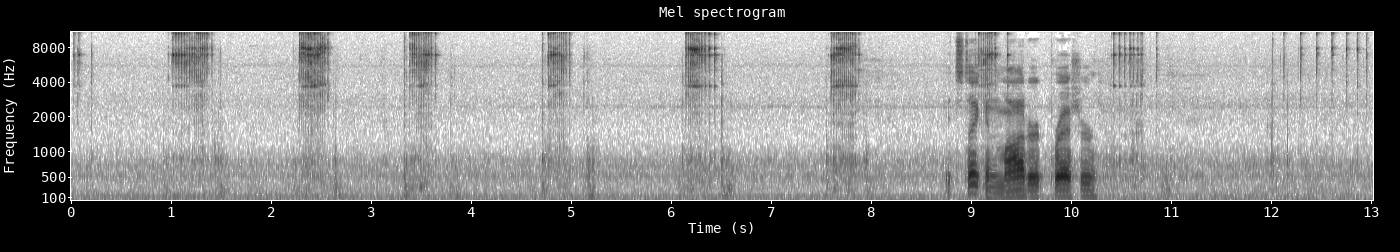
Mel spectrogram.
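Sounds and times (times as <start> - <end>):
steady low hum: 0.0 - 13.0
ratchet wrench clicking: 1.0 - 1.5, 2.3 - 2.6, 3.4 - 3.7, 4.7 - 5.1, 6.1 - 6.5, 7.6 - 8.0, 9.0 - 9.5, 10.4 - 10.9, 12.0 - 13.0.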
